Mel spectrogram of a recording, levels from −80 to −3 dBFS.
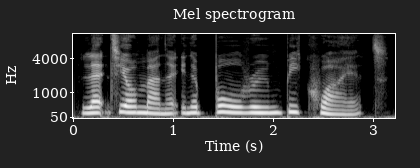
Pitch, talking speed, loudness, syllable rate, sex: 215 Hz, 170 wpm, -16 LUFS, 3.3 syllables/s, female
